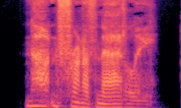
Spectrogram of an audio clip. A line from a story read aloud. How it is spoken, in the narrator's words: I whisper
